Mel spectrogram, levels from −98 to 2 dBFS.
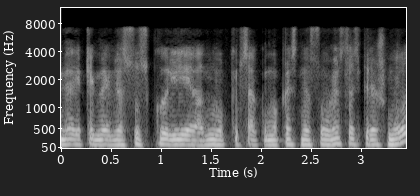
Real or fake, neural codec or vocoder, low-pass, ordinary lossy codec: fake; codec, 16 kHz, 2 kbps, FreqCodec, smaller model; 7.2 kHz; MP3, 64 kbps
